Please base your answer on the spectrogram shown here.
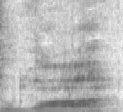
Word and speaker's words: Roy: Roy. Anyone call you Mr. Roy? No. Yeah. Well, actually, how do you like that? It's it's actually supposed to be pronounced Wah. Oh, like French.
